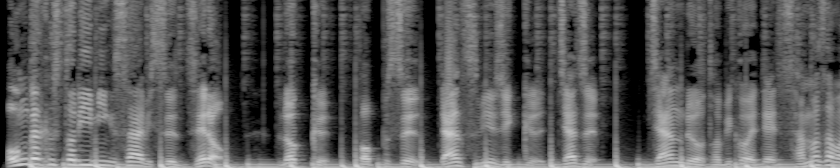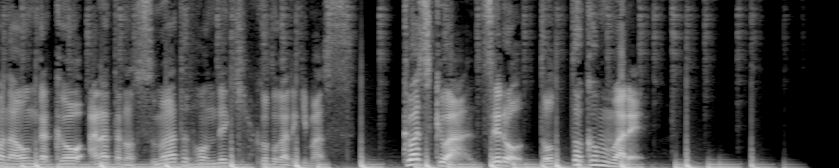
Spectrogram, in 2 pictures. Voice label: japanese commercial

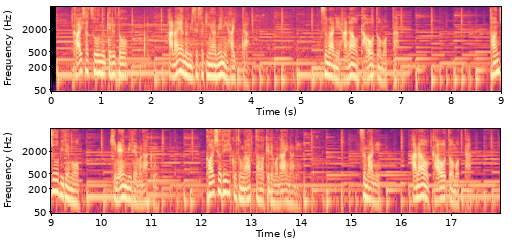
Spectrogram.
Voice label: japanese commercial; Japon; artiste voix off japonaise

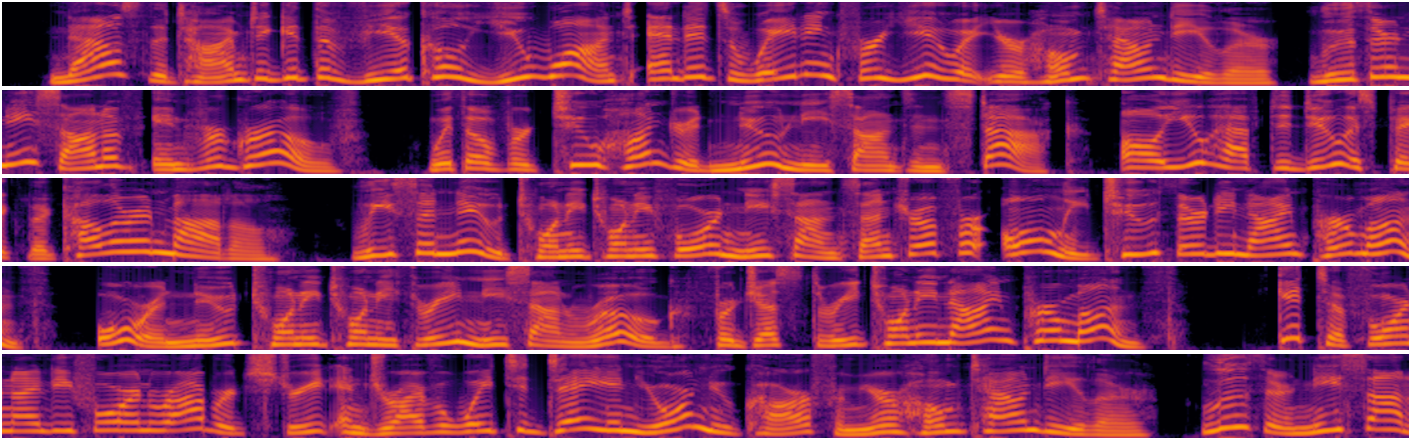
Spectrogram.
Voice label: english american automotive

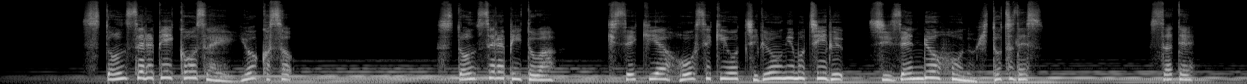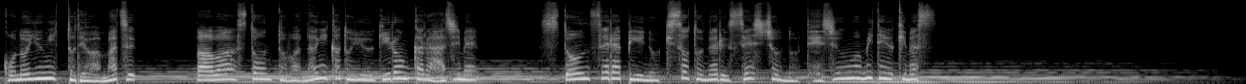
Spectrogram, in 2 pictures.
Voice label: japanese e-learning

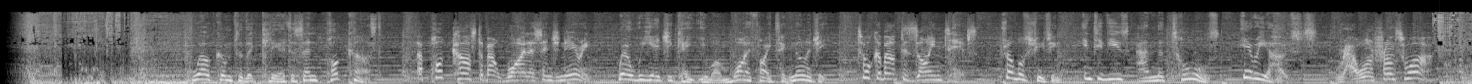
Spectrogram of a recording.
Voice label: english british podcasts

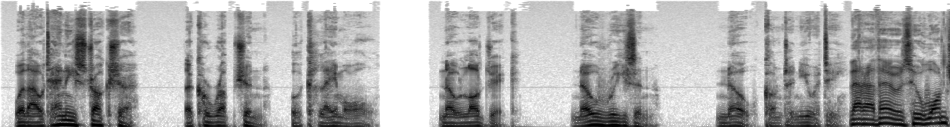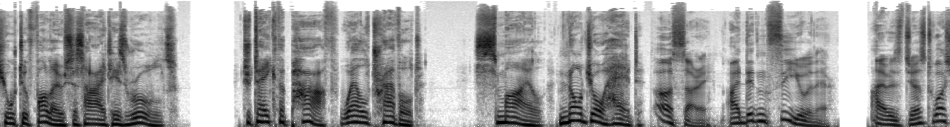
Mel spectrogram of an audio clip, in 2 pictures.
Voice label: english british animation

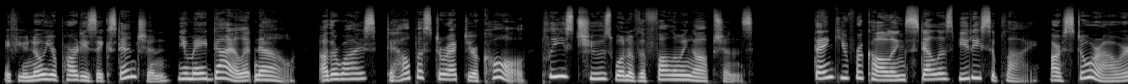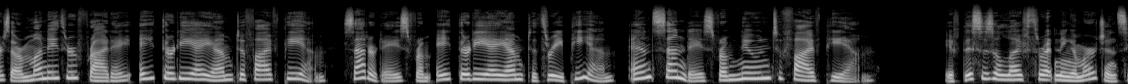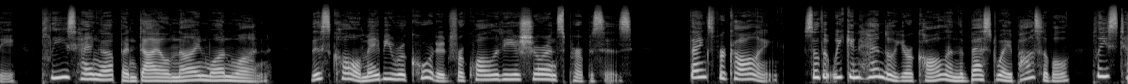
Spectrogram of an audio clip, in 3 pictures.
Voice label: english american ivr

